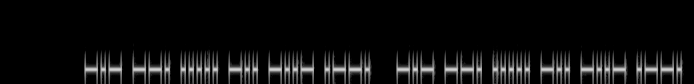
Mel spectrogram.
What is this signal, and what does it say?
Morse code, heard as a keyed tone, about 30 wpm, 700 Hz. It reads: KG5DXP KG5DXP
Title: USA Call Signs Repeated 3x 30wpm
